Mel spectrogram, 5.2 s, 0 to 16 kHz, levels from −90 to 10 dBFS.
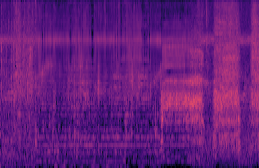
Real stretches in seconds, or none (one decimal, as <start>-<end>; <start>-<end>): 0.0-0.7; 3.8-5.2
